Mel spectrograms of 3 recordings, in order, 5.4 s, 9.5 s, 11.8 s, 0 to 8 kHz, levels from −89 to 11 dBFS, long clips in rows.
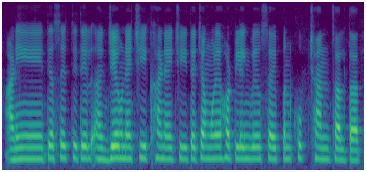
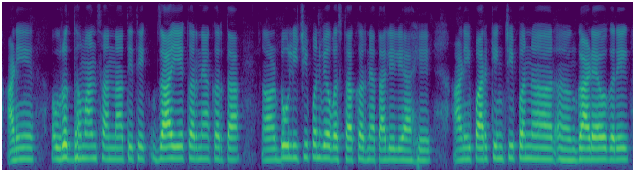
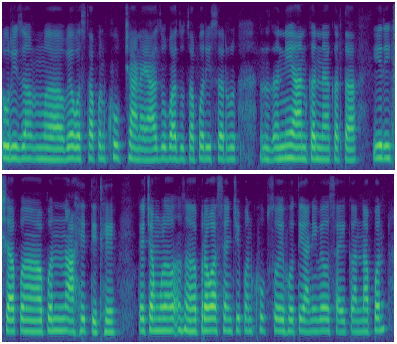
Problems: background sounds at intervals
